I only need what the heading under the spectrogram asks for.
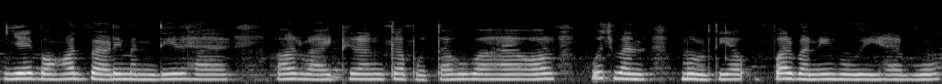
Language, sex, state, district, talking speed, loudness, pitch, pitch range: Hindi, female, Chhattisgarh, Raipur, 135 wpm, -16 LUFS, 240 Hz, 230-250 Hz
